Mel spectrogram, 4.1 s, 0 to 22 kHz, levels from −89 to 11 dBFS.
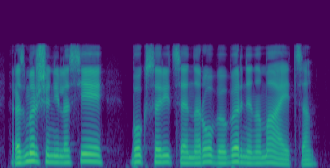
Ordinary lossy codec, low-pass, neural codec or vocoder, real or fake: none; 7.2 kHz; none; real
